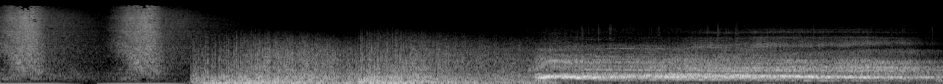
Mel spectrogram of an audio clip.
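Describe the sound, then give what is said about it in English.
Torpedoes fired in a video game: two short whooshing swells, then a sudden deep blast that turns into sustained low rumbling, with a second louder surge partway through. “would you fire the torpedoes, please? Firing torpedoes.”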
